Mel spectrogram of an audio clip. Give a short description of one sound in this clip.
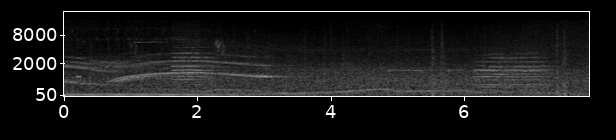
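Footsteps run on pavement and up stone steps.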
